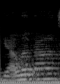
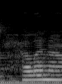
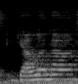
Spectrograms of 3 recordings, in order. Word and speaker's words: Jelena: And my name is pronounced Jelena. So it's pronounced like with a Y. So not Jelena, not Jelena, not Jelena, not Helena. I get Helena a lot. It's Jelena.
